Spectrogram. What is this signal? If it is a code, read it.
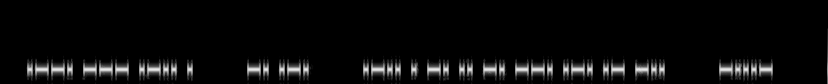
Morse code, heard as a keyed tone, about 30 wpm, 700 Hz. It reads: POLE NR LENINGRAD <BT>
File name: UK MASTER QSOs TRAINING / 30WPM / UK MASTER QSOs 0012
